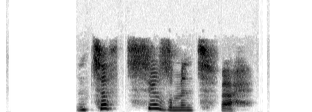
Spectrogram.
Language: Kabyle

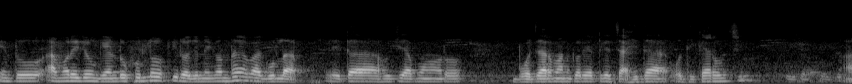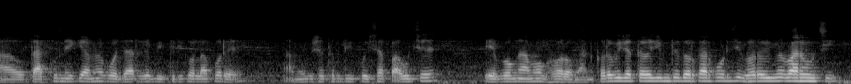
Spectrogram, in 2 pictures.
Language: Odia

